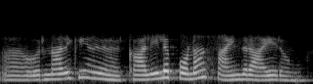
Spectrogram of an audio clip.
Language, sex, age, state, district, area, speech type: Tamil, female, 18-30, Tamil Nadu, Nilgiris, rural, conversation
